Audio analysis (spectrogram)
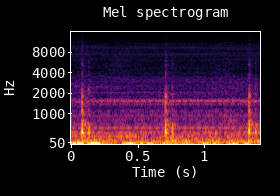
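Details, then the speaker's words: Chinese diesel heater fuel pump in a camper van, wrapped in insulation to quieten it, which made it louder: sharp ticks about every 0.6 s over a low hum; normal dosing pump ticking. "that's how not to make your pump quieter it's quite a this actually makes it louder"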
